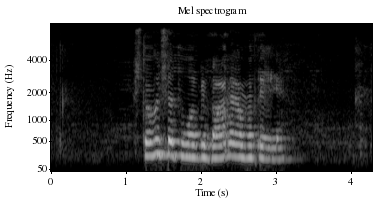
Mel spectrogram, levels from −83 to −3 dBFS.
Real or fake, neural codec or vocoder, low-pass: fake; codec, 44.1 kHz, 3.4 kbps, Pupu-Codec; 7.2 kHz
